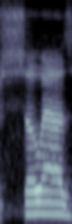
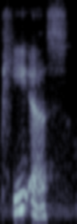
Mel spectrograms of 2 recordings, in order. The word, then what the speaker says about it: psoas: energy is going to be down in your psoas muscle. It's spelled PSOAS.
